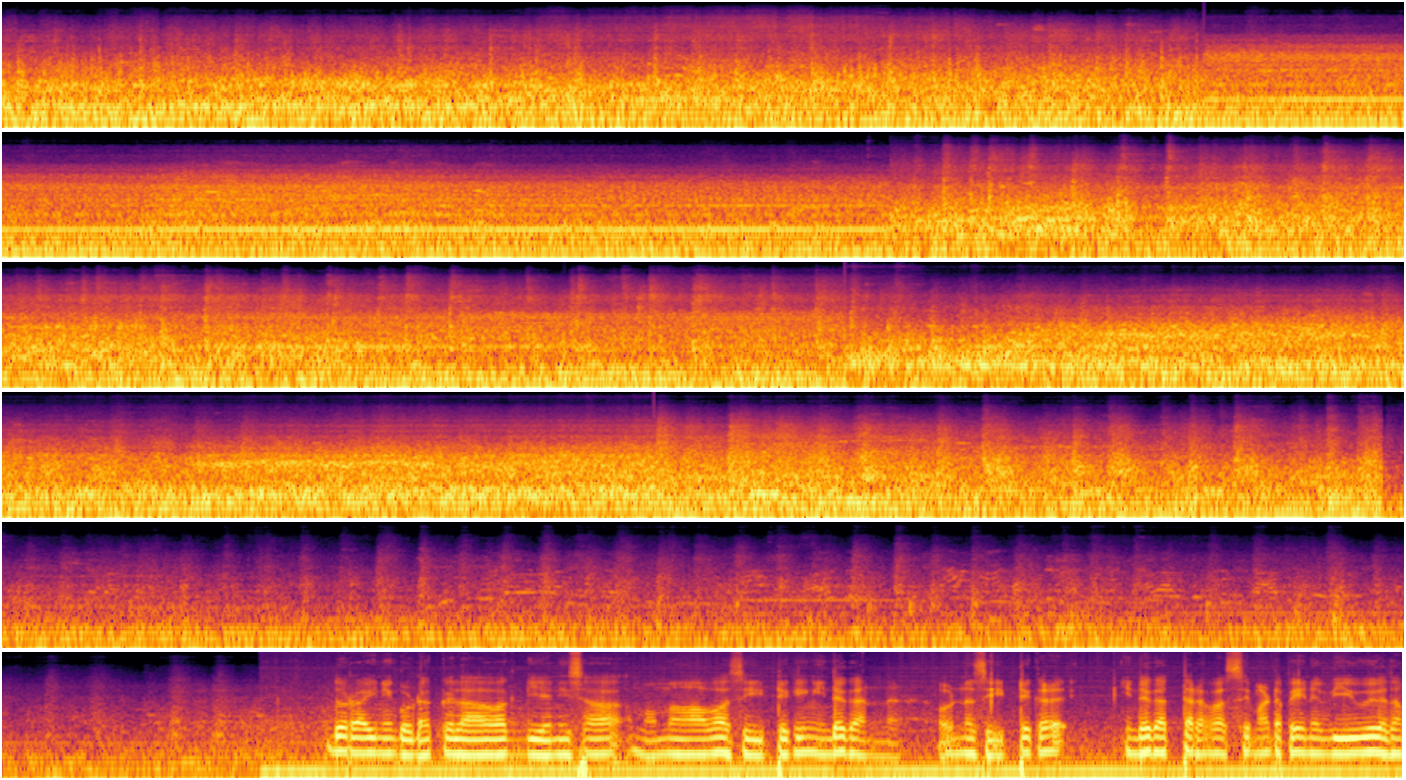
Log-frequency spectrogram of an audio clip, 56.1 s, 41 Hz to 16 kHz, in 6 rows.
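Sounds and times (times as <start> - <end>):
train wheels clattering on rails: 0.0 - 8.0, 15.2 - 29.9, 31.5 - 50.7.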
